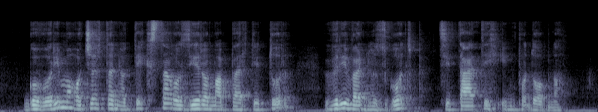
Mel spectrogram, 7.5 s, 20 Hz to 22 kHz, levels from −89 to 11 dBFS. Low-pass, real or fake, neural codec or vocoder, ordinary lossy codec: 9.9 kHz; fake; vocoder, 22.05 kHz, 80 mel bands, WaveNeXt; none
